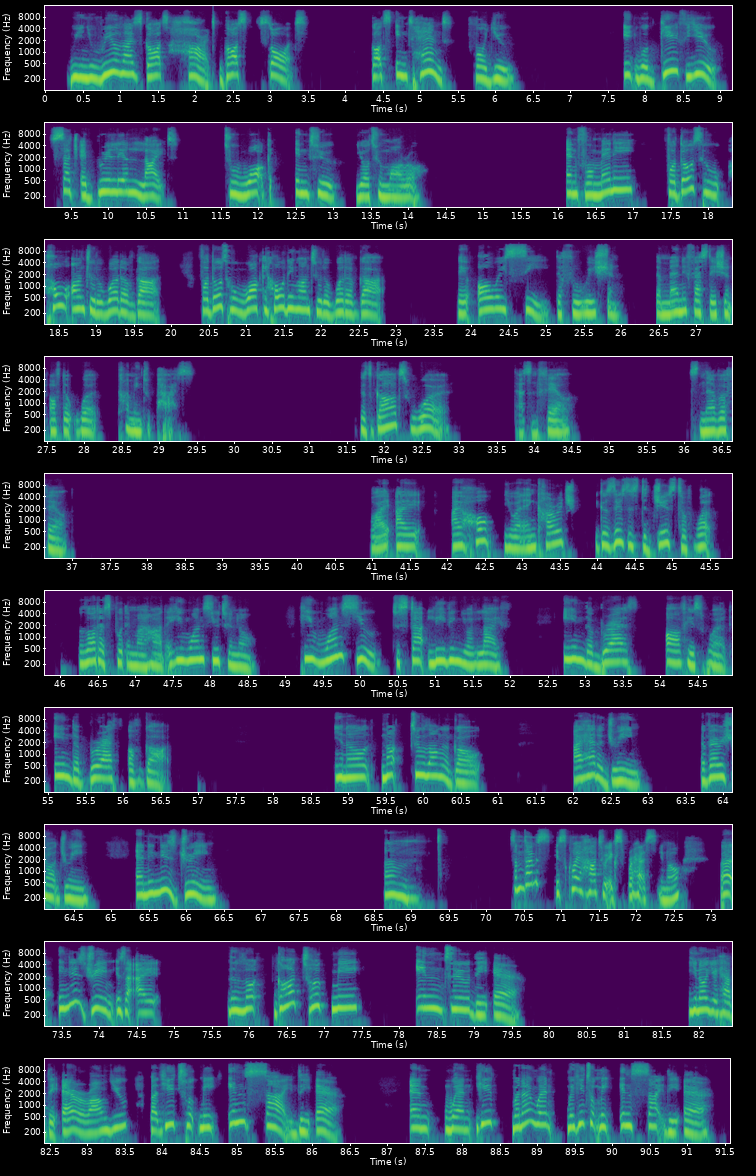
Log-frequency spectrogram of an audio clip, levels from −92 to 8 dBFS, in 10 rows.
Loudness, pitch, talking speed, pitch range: -17 LUFS, 220 Hz, 120 wpm, 185-260 Hz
